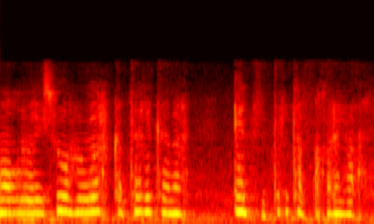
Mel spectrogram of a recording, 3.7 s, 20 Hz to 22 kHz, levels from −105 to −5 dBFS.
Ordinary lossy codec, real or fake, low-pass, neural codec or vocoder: none; fake; 7.2 kHz; codec, 16 kHz, 1.1 kbps, Voila-Tokenizer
